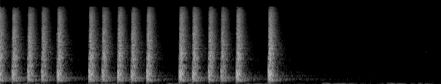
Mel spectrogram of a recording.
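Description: Concert snare drum played with wooden sticks: quick clusters of five-stroke rolls, doubled bounces running into each pulse, with the wires buzzing under every stroke. The playing stops on a single stroke a little under three seconds in, and the drum rings out briefly.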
